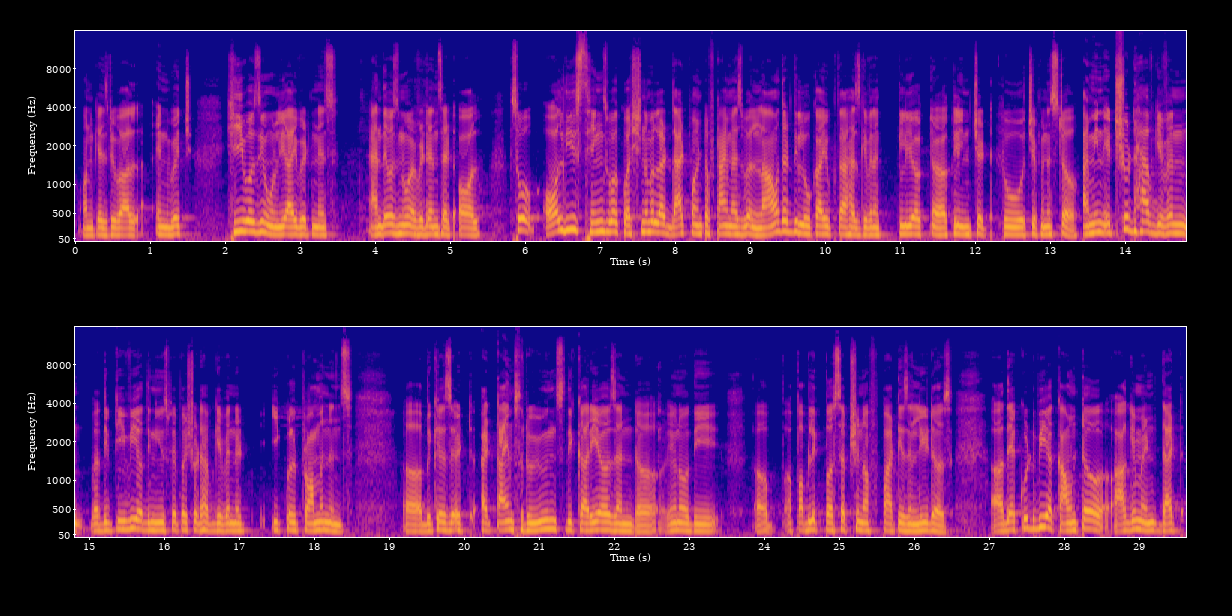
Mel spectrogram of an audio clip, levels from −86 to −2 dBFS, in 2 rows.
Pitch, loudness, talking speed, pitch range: 135 Hz, -22 LUFS, 180 wpm, 125-145 Hz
